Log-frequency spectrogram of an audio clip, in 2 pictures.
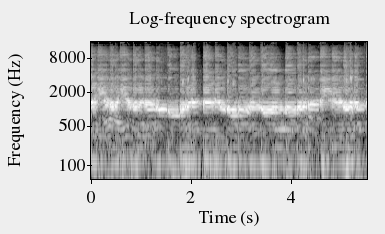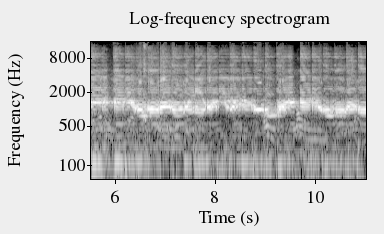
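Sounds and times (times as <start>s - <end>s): mouth harps twanging polka: 0.0s - 11.0s.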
